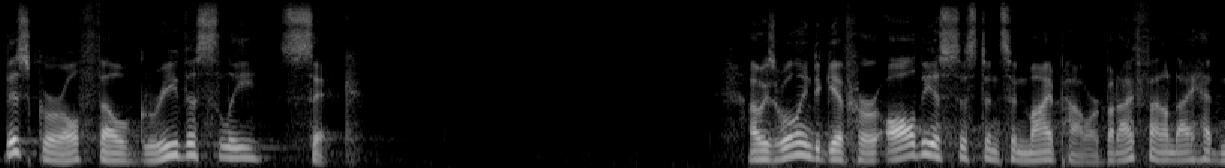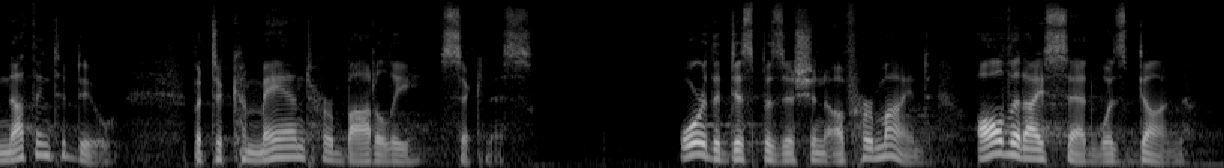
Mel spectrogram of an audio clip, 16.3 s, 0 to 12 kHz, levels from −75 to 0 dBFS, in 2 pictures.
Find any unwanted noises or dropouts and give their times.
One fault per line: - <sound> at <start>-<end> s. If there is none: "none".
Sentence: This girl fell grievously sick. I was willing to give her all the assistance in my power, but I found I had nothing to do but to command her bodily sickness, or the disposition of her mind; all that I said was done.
none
